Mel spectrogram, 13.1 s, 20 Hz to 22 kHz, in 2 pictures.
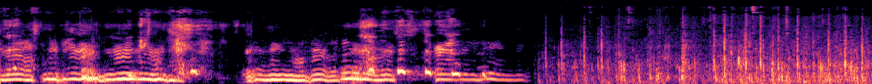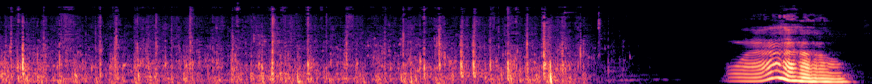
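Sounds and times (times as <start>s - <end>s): rapid tapping on hard surface: 4.0s - 11.0s.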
